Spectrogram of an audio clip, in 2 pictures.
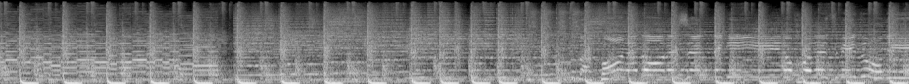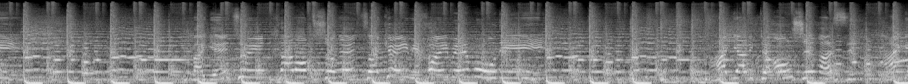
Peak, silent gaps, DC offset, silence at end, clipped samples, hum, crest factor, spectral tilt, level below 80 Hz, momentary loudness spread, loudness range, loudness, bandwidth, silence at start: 0 dBFS; none; under 0.1%; 0 s; under 0.1%; none; 10 dB; -4 dB/octave; -14 dBFS; 3 LU; 2 LU; -11 LUFS; over 20 kHz; 0 s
